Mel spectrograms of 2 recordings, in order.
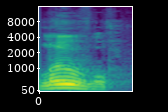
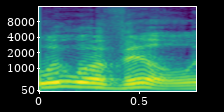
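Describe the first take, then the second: First: The name is squeezed into nearly one syllable. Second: The name is said with several full syllables. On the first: The speaker calls it right. "say it like it's like it's one syllable" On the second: The speaker calls it wrong. "It's not even Louisville"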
